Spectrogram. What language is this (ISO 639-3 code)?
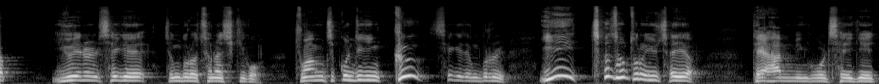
kor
